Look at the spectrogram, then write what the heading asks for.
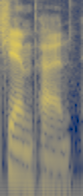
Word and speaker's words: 键盘: It's pronounced 键盘, so it's pan, pan.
